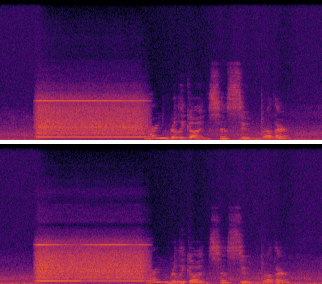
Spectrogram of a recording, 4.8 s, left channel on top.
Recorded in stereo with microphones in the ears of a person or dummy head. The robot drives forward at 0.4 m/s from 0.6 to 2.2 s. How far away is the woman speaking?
About 1.4 m.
